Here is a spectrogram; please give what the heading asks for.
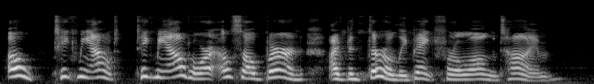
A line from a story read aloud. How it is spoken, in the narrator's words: the bread cried again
